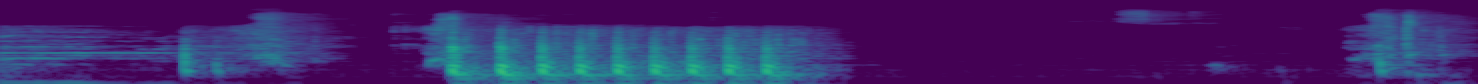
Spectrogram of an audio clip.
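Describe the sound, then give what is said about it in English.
An unlocked office door is tried and opened: a quick run of about nine sharp, regular rattles, like a handle being jiggled, then a few softer clicks and shuffles before quiet. “The door was unlocked.”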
